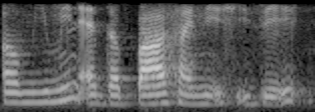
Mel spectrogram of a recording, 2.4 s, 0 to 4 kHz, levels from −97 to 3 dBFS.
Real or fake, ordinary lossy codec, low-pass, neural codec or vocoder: real; AAC, 16 kbps; 3.6 kHz; none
